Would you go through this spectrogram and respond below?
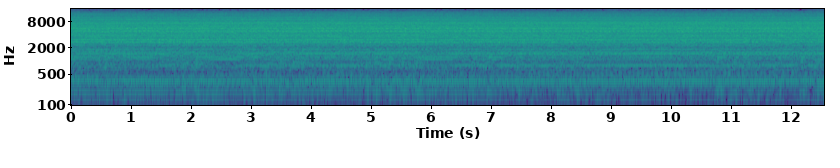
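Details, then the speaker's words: Nespresso Vertuoline after replacing the worn spindle bearing: a steady, smooth spin hum with a clean motor tone and no grinding or rumble while brewing; the new bearing runs quietly and sounds healthy. "well that sounds much better and i think there's more chroma too i guess a new bearing will do that for you"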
